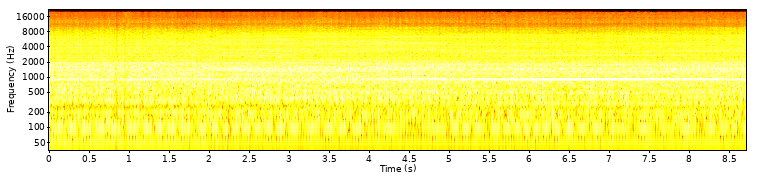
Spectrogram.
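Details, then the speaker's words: 1996 Honda Accord (CD7), cold start on jumper cables: light quick ticking over idle, suspected valve train but unverified; idle rpm also hunts up and down, likely a dirty IACV. "you guys were able to hear kind of like that noise coming from the valve chain, but it's having that issue."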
